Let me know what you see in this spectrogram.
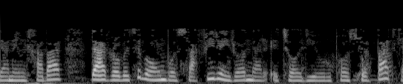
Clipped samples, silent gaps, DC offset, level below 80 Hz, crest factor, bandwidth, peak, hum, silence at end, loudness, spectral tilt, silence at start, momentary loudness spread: under 0.1%; none; under 0.1%; -54 dBFS; 18 dB; 5.6 kHz; -6 dBFS; none; 0 s; -25 LUFS; -6 dB/octave; 0 s; 9 LU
